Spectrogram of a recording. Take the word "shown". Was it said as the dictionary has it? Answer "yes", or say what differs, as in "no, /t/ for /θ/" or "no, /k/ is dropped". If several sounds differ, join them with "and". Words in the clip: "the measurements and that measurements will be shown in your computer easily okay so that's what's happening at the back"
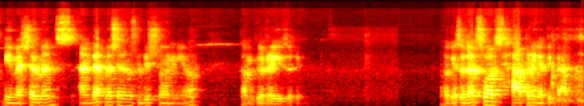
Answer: yes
